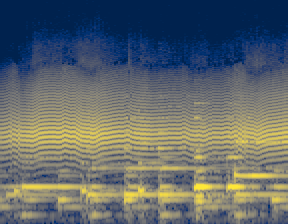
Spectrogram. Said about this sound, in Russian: Нос распух, не видно глаза, перекошена щека, и, впиваясь, как игла, на хвосте жужжит пчела.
